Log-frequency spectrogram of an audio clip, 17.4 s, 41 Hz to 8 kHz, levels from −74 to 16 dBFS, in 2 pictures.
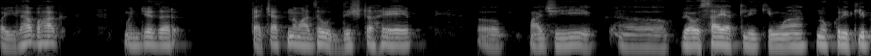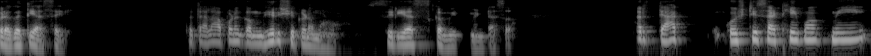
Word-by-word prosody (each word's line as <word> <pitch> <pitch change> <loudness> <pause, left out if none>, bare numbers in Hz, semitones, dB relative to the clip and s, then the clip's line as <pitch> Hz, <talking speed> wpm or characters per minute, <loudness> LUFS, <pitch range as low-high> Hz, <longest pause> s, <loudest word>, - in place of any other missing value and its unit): पहिला 105 +8 0
भाग 140 0 +1 0.7
म्हणजे 120 +2 -1
जर 120 -1 +1 0.8
त्याच्यातनं 135 -1 -1
माझं 115 +2 0
उद्दिष्ट 110 -1 -2
हे 120 -2 +1 0.8
अ, - - -8 0.5
माझी 105 +1 -2 0.2
एक 105 0 -13
अ, - - -9 0.6
व्यवसायातली 120 -1 +4
किंवा 110 +1 +1 0.2
नोकरीतली 125 -1 +2
प्रगती 115 -2 +5
असेल - - -4 1.2
तर - - -8
त्याला 150 +1 -6
आपण 160 +2 -2
गंभीर 145 +4 +2
शिकणं 130 -9 -1
म्हणू. 90 -5 -10 0.5
सीरियस 125 -1 +1
कमिटमेंट 95 -2 -4
असं. - - -10 1.3
तर 205 - +3
त्याच 175 +4 +4 0.5
गोष्टीसाठी 185 +1 +5
मग 185 -1 +1
मी 190 +5 +1
125 Hz, 105 wpm, -28 LUFS, 115-160 Hz, 1.3 s, प्रगती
